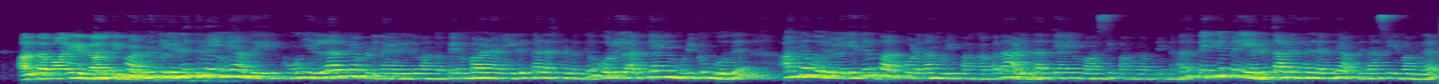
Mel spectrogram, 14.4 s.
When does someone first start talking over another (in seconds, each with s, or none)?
0.7 s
